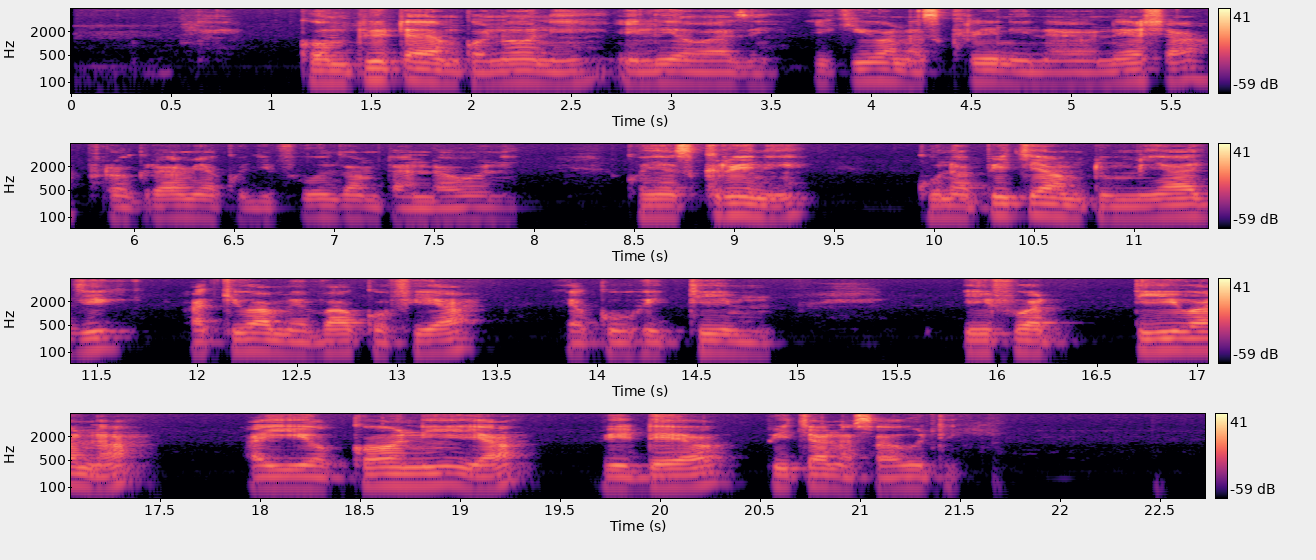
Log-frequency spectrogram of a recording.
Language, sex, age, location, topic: Swahili, male, 18-24, Nairobi, education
